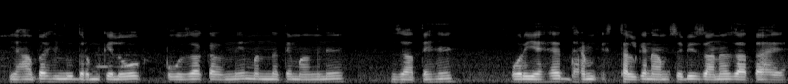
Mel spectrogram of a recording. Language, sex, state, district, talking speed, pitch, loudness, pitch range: Hindi, male, Uttar Pradesh, Jyotiba Phule Nagar, 175 wpm, 125 Hz, -21 LUFS, 120-130 Hz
